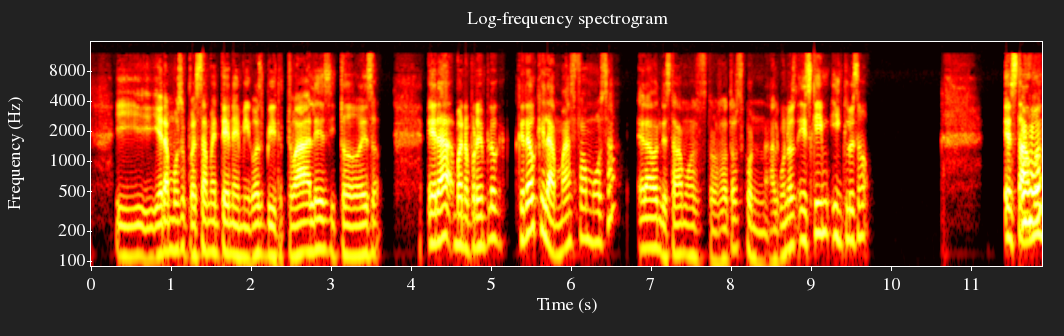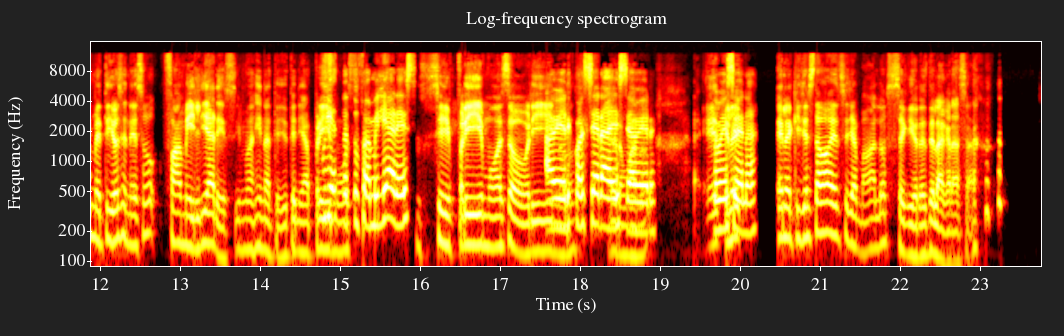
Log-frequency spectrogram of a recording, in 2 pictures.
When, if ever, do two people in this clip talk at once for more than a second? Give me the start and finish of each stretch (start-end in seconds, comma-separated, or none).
17.6-18.9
